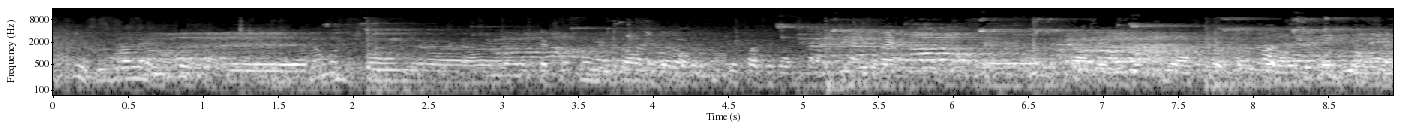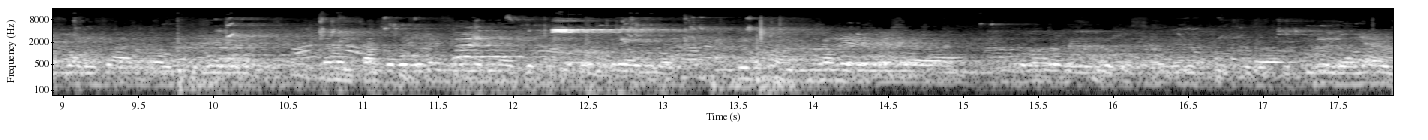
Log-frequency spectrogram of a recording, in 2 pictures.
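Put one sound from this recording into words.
Men shout and call to each other across a large echoing hall.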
